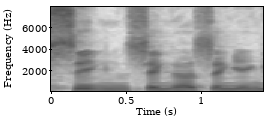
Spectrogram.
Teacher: the velar nasal in this case is predictable on account of assimilation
